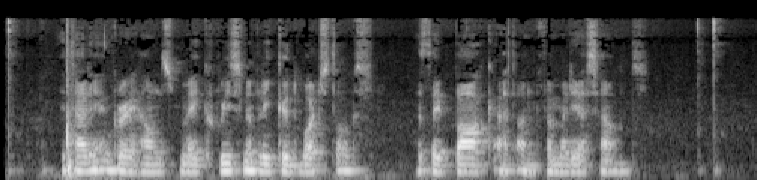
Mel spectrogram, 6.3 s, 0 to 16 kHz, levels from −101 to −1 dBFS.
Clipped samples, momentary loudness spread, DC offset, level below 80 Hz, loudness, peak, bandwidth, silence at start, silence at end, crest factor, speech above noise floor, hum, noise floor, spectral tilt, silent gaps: under 0.1%; 17 LU; under 0.1%; -46 dBFS; -19 LUFS; 0 dBFS; 11.5 kHz; 0.05 s; 0.35 s; 18 dB; 20 dB; none; -38 dBFS; -6 dB/octave; none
